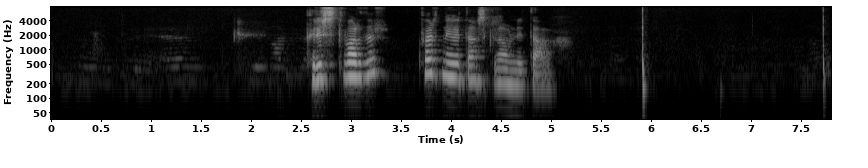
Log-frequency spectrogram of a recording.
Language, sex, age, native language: Icelandic, female, 60-69, Icelandic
